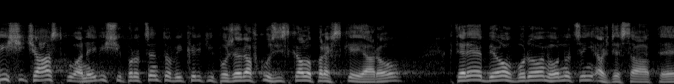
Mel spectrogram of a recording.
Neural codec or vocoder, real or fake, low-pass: none; real; 7.2 kHz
